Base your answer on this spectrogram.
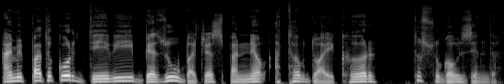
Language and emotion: Kashmiri, neutral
